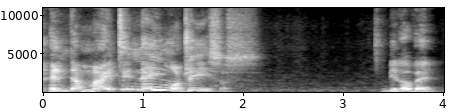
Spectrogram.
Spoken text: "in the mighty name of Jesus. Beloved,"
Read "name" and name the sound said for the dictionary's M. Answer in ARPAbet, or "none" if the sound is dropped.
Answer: M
